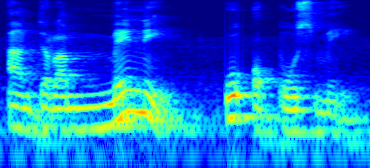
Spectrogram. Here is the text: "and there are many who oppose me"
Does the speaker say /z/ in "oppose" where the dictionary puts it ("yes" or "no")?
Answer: no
